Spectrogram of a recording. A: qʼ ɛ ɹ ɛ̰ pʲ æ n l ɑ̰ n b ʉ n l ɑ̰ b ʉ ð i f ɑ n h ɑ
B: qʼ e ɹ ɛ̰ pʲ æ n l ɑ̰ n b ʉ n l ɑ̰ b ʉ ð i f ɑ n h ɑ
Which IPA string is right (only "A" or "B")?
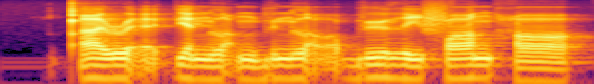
A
